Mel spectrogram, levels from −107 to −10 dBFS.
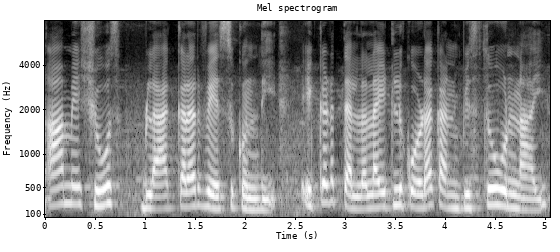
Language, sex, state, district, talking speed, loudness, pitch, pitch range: Telugu, female, Telangana, Hyderabad, 130 wpm, -13 LUFS, 215 Hz, 190-240 Hz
